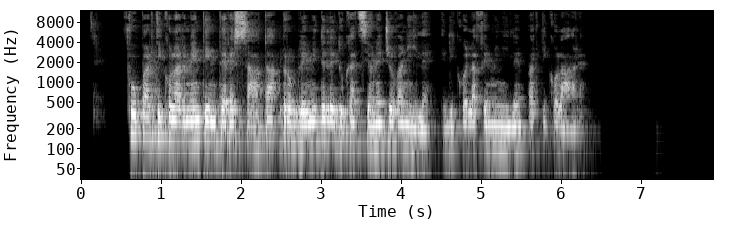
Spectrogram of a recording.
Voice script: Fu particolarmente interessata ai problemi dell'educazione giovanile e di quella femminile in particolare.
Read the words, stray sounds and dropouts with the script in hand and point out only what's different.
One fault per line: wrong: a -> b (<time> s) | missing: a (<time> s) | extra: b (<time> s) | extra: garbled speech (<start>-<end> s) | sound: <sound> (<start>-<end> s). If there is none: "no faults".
missing: ai (2.5 s)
